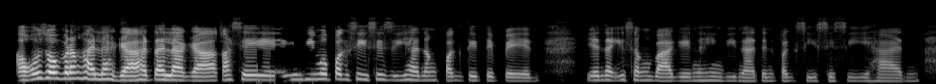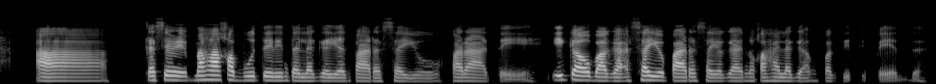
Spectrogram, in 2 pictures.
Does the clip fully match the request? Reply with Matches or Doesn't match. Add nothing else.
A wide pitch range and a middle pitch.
Doesn't match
